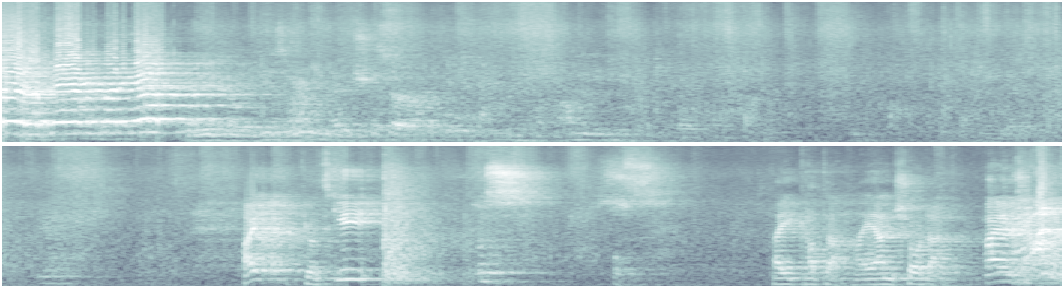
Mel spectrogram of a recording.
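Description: A man calls out commands loudly in a room with some echo.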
